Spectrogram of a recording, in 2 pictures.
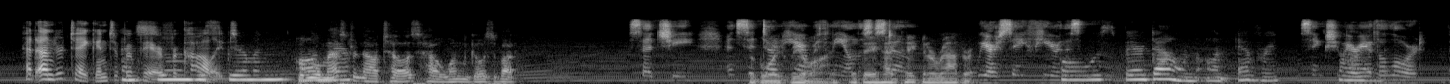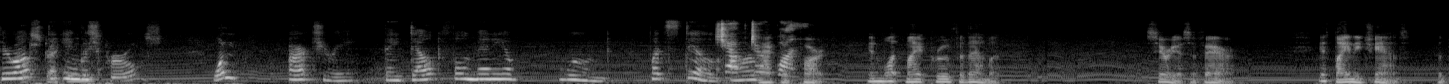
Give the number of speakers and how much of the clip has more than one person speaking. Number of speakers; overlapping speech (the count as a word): five, about 26%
